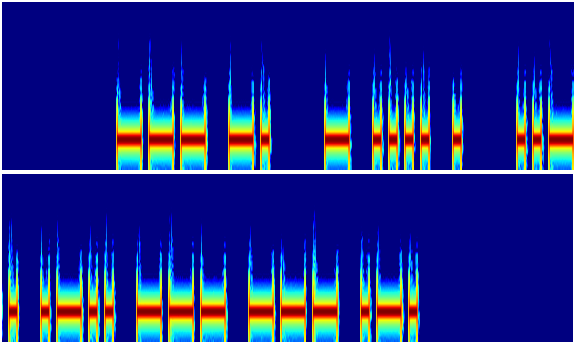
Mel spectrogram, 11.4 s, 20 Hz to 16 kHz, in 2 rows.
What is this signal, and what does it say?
Morse code, heard as a keyed tone, about 14 wpm, 700 Hz. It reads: ON THE FLOOR
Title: Sets of 3 Words 15wpm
